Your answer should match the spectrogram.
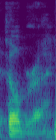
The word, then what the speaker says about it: Pilbara: Is that how you pronounce that? – The Pilbara, yep.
